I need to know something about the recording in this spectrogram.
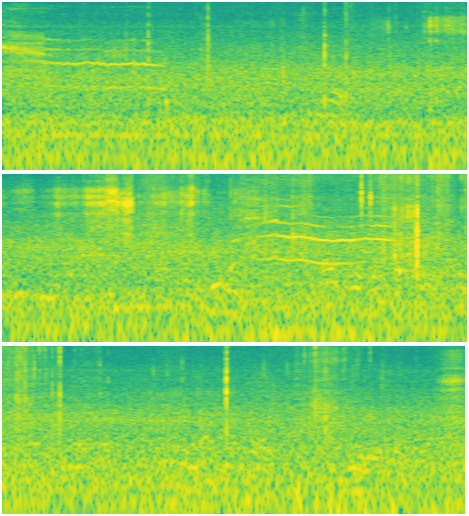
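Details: Cats and a kitten quarrelling over food: faint, wavering, drawn-out cries rising and falling near the middle, with a brief harsher burst just before, scattered sharp clicks and knocks, over a low steady background hiss.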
